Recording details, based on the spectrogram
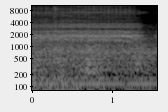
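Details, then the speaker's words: Used Panasonic RS-270US cassette deck after new belts and service, fast forward tested: even, light whirring with a thin high whistle and no clunking, which it made before; fast-forward drive now normal. "Ah, much, much better. Not making that clunking sound either."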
